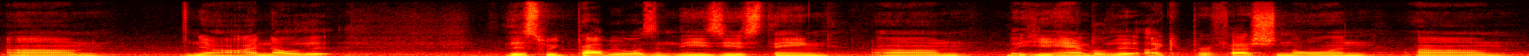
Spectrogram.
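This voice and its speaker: A young man in his twenties answering questions at a postgame press conference, soft-spoken with many fillers. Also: lowish voice, level tone, normal speed, a little hiss or hum. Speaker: football player at a press conference.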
